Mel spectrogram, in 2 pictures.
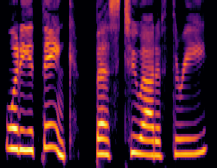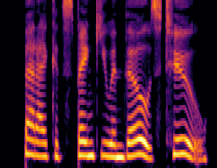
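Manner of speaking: put-on high, teasing kid voice; a cheeky nine-year-old daring him; young girl voice. Niece teasing uncle on video.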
